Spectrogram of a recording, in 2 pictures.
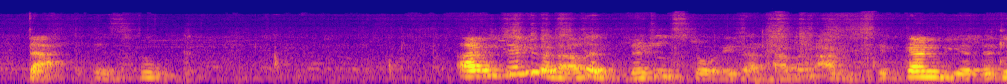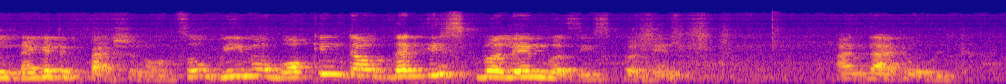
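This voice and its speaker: The speech moves at a fairly quick pace but breaks into long, frequent pauses over noticeable background noise. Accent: Indian. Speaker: chef. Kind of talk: storytelling talk with cooking demo. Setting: stage with audience.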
